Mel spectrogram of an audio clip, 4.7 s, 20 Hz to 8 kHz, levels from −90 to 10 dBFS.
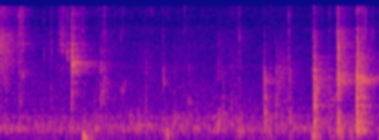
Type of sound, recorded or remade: recorded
